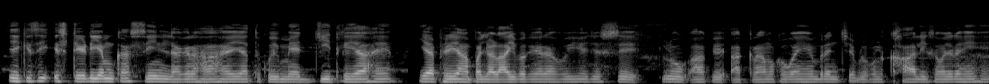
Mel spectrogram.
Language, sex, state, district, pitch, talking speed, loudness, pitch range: Hindi, male, Uttar Pradesh, Jalaun, 125 Hz, 220 wpm, -29 LUFS, 120-125 Hz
